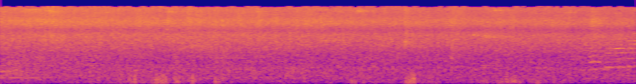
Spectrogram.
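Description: Steady hiss of heavy rain heard from under shelter, with a few soft low thumps, the loudest about four seconds in.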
